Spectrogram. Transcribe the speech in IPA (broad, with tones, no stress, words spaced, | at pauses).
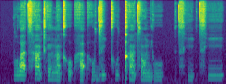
lwa˧t͡sʰã˥˧ kʰẽ˧ŋã˨˩kʰo˦ʔ ha˨ʔhu˧d͡zi˦ʔ kʰu˦t̚kʰã˧t͡sɔ̃˧ n̪ju˨˦ | t͡sʰi˨ʔt͡sʰi˦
